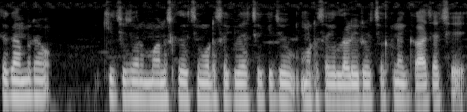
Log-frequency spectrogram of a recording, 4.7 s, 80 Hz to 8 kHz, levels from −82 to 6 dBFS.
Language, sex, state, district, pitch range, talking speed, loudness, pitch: Bengali, male, West Bengal, Purulia, 130-140 Hz, 205 wpm, -20 LUFS, 130 Hz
